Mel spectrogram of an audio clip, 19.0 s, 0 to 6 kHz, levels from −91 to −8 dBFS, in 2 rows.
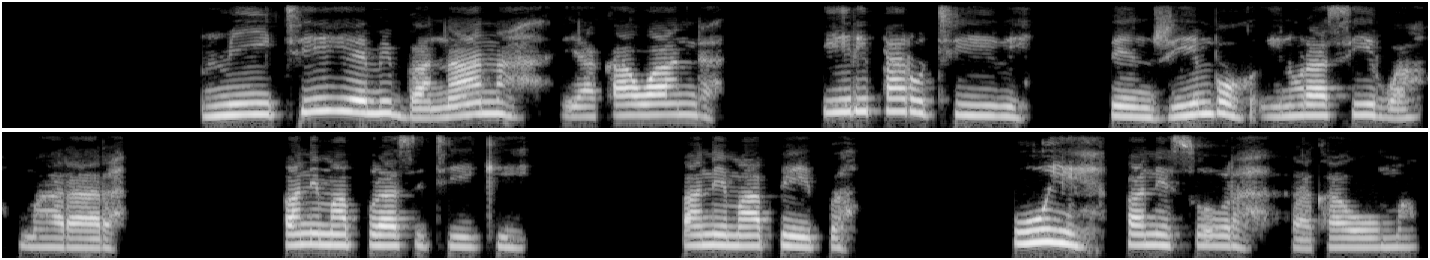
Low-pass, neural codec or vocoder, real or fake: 5.4 kHz; none; real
